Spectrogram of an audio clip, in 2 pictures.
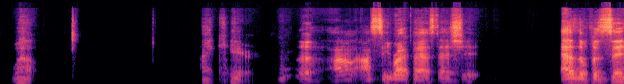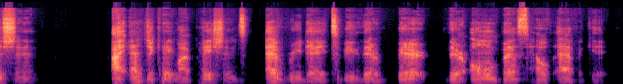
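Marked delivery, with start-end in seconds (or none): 0.1-2.5 mocking prim, coy voice, quieter. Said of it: "That tone that you have now sounds a lot different".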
